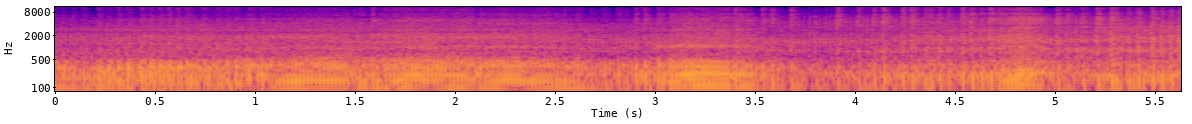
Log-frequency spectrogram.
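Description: Dirt bike engines running at low speed over rocky ground, the revs rising and falling as the throttle is worked, with short surges about three seconds in and again near the end.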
